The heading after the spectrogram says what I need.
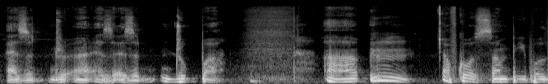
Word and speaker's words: Drukpa: as a title as a as as a drupa uh of course some people they just can't pronounce very nicely so they call it Dr drba they call it drka so you know there little bit of different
